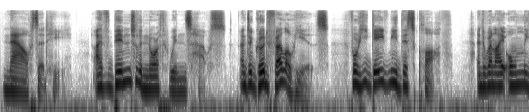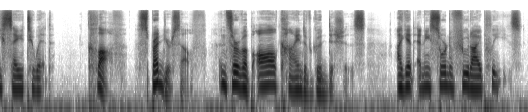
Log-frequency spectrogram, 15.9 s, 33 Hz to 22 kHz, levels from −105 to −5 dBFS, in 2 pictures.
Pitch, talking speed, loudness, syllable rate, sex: 135 Hz, 180 wpm, -21 LUFS, 4.3 syllables/s, male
